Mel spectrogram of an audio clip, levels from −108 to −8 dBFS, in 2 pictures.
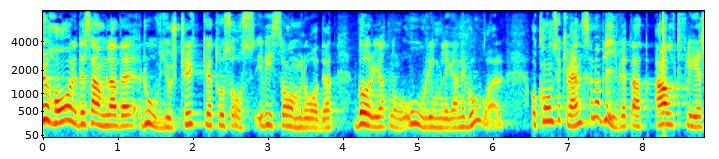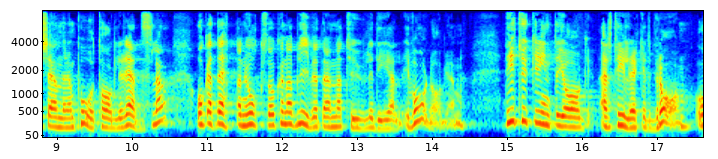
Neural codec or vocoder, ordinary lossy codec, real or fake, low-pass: none; none; real; none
